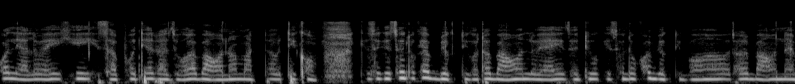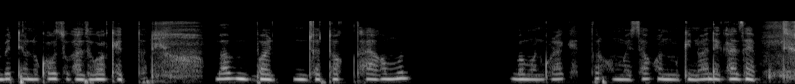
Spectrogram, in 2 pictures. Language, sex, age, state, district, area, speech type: Assamese, female, 18-30, Assam, Majuli, urban, spontaneous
